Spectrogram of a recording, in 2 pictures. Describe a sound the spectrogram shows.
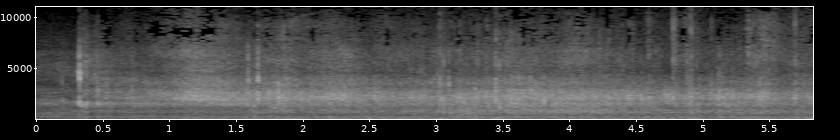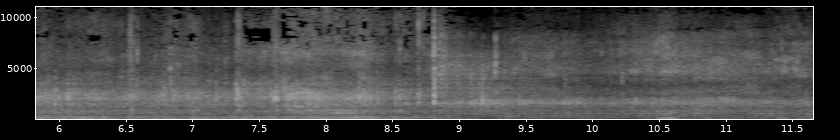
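Ice skates scrape and carve across the ice up close.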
